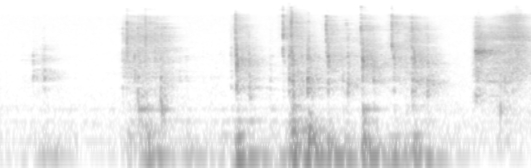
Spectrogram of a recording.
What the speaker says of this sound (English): my mic is in the way of my keyboard, which is why I type like a buffoon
